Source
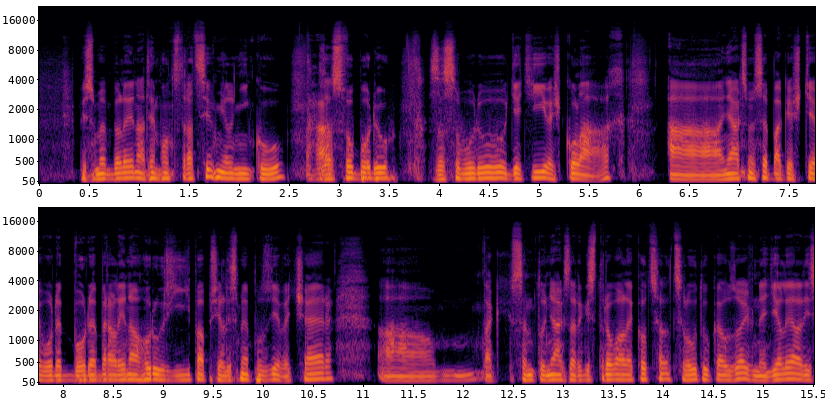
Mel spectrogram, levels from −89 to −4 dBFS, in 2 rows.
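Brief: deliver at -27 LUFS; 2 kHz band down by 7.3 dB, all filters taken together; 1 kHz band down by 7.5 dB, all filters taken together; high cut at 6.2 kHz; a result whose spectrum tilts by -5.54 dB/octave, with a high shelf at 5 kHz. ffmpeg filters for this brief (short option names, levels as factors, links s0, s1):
-af "lowpass=6200,equalizer=f=1000:t=o:g=-9,equalizer=f=2000:t=o:g=-8.5,highshelf=f=5000:g=6,volume=2"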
